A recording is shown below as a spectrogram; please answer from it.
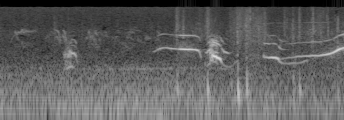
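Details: Ethiopian wolf pups at the den, eagerly greeting adults returning from the hunt: thin, high whistled whines and squeals sliding up and down, several overlapping, growing louder toward the end.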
